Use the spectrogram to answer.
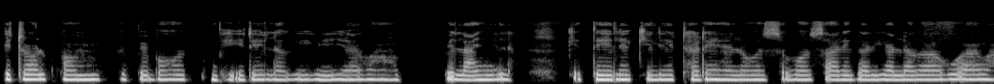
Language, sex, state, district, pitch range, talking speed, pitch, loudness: Hindi, female, Bihar, Araria, 215-225 Hz, 170 wpm, 220 Hz, -16 LUFS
